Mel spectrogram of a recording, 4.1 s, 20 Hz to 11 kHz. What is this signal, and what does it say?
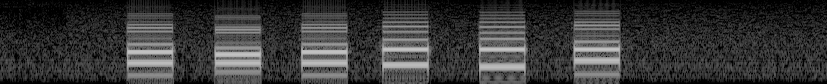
DTMF, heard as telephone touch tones, dialled by hand, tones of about 230 ms. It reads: 87863#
